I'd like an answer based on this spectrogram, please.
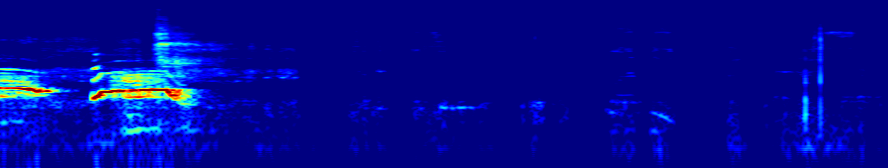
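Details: Jack Russell Terrier indoors, annoyed by a home phone ringing; two short rising whining howls in the first second and a half, then quiet with faint small noises and a brief click near the end.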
